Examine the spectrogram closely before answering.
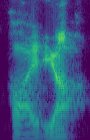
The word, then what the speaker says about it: Yahowah: And Hayah tells us how to pronounce the Y, the Yod, and the two Hay's in Yahweh's name. It's YAHOWAH.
